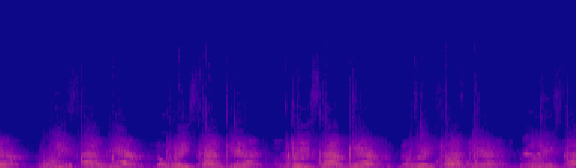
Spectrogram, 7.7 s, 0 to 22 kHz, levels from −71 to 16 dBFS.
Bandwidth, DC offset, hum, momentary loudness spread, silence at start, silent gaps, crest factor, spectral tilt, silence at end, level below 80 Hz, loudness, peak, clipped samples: 17 kHz; under 0.1%; none; 8 LU; 0 s; none; 18 dB; -4.5 dB/octave; 0 s; -46 dBFS; -34 LUFS; -16 dBFS; under 0.1%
